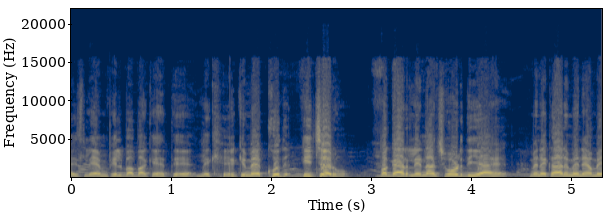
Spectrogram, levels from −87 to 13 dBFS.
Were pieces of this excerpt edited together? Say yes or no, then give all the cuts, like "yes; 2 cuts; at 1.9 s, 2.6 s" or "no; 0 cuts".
yes; 1 cut; at 1.5 s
